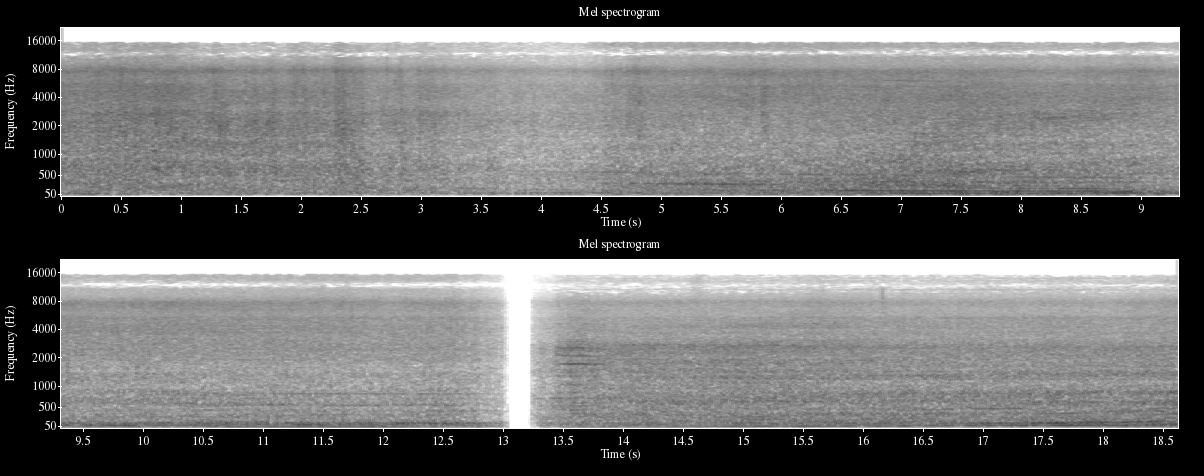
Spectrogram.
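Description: Road traffic on a rain-wet road: tyres hissing on the wet asphalt, joined from about five seconds in by the low drone of passing bus and truck engines. The sound cuts out for a moment about two-thirds of the way through.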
